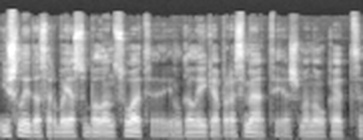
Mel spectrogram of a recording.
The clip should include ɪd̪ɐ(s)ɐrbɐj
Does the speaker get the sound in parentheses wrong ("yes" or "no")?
no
